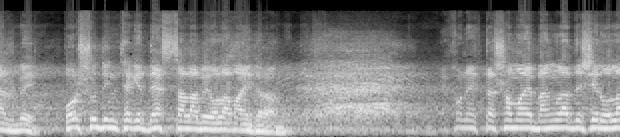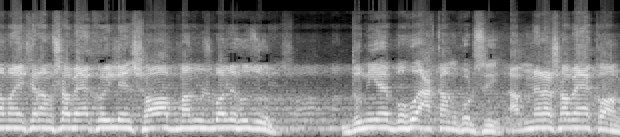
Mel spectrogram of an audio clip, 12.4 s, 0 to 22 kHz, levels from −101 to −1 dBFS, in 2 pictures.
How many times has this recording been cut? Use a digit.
1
